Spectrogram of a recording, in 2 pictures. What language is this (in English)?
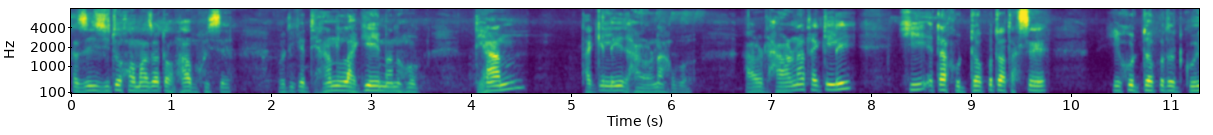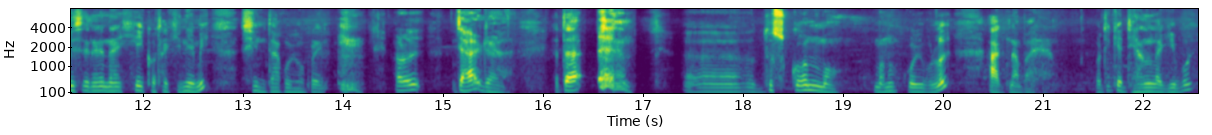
Assamese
